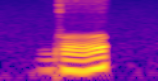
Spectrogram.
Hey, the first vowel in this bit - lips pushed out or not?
yes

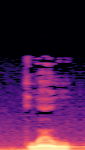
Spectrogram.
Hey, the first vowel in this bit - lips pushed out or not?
no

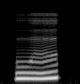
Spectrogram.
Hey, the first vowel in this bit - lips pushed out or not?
no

